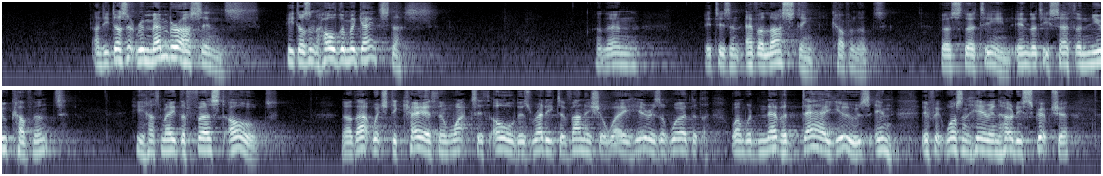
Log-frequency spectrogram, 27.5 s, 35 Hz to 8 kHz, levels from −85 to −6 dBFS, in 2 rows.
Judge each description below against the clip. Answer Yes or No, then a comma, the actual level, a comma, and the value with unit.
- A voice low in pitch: No, medium, 155 Hz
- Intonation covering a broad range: No, average, 3.6 semitones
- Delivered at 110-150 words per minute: Yes, average, 140 wpm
